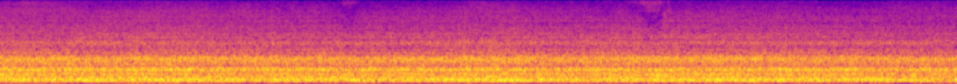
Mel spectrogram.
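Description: Steady rush of airflow around the canopy of a Schempp-Hirth Duo Discus two-seat glider, heard inside the cockpit as it comes in low to land.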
